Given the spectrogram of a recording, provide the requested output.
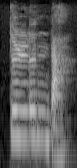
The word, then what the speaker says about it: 뚫는다: Okay, the second rule, when the final consonants 리을, 리을 히읗, 리을 티읕 are followed by 니은. Okay, 니은 is pronounced 리을. 실내, 실내, 7년, 7년, 닳는다, 닳는다, 뚫는다, 뚫는다, 핥는다, 핥는다.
